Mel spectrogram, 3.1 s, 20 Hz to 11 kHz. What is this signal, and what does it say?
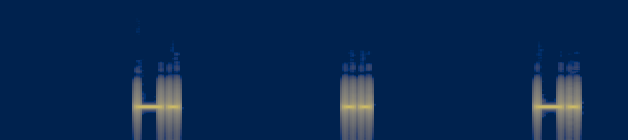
Morse code, heard as a keyed tone, about 30 wpm, spaced as for 9 wpm, 690 Hz. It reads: NIN
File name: Lesson 16e - Letter c - Three Characters 30wpm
